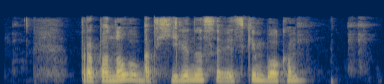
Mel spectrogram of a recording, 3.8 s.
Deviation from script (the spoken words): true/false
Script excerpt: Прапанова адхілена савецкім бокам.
false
